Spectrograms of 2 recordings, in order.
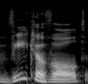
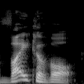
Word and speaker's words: Vikavolt: about the speed stat I naturally called it vikavolt like veeamon imagine my surprise when I watched the anime and learned that nope it's actually called vicavolk stupid sophocally is always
